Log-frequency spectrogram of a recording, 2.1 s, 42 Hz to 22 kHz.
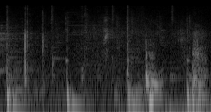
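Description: A stone knocked and tapped against the top tube of a Trek Marlin mountain bike that is covered in 3M paint-protection film: several short, sharp clicks spread through the two seconds.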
